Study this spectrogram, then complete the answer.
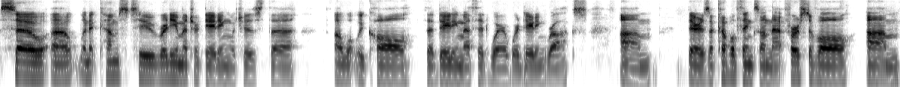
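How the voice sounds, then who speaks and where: In a very clean recording with a silent background, a man mumbles at a fairly slow pace, using a medium pitch and fairly even intonation. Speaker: nuclear engineer. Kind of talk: casual discussion. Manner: mumbling.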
